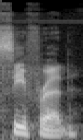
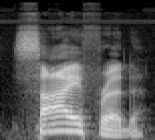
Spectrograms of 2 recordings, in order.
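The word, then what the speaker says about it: Seyfried: four today Amanda seed but apparently it's not seed or even sigfreed it's cyred oh yeah that's how you'd say it Martin scorsi that's how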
